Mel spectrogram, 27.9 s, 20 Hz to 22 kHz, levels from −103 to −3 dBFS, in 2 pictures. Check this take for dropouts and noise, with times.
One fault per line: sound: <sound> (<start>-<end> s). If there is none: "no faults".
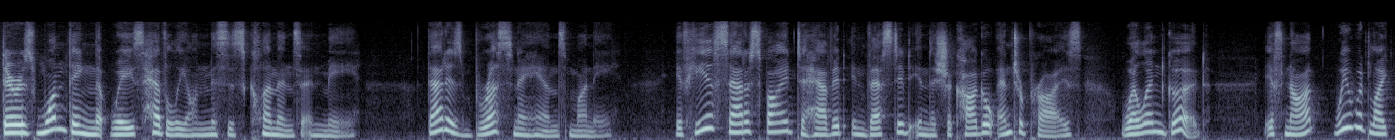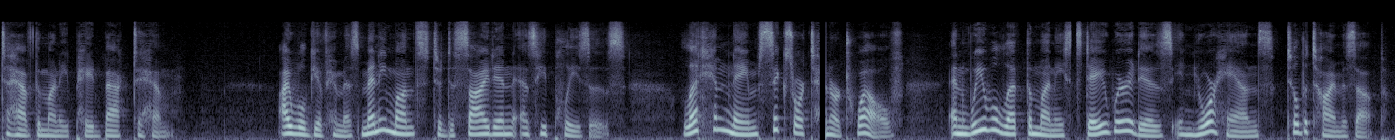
sound: dropout (22.1-22.2 s)
sound: dropout (24.7-24.7 s)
